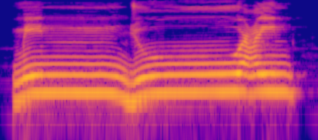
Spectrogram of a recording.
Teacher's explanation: حروف اخفا میں سے جیم آئی ہے، تو لہٰذا یہاں غنہ ہوگا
